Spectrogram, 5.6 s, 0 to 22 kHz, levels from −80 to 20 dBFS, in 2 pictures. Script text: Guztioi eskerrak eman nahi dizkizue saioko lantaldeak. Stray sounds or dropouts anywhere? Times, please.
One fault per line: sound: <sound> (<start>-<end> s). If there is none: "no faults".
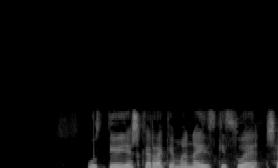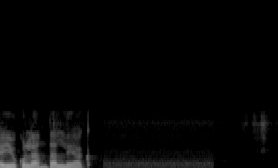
no faults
